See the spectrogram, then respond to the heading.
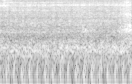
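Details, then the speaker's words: Honda Beat FI scooter after repair of a rough starter with a CVT 'klinting' rattle like a loose plate (retightening the plate didn't help; part glued back): quick, even idle putter, smooth, no rattling from the CVT/starter side. "suaranya halus enggak ada bunyi gemericik nya"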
